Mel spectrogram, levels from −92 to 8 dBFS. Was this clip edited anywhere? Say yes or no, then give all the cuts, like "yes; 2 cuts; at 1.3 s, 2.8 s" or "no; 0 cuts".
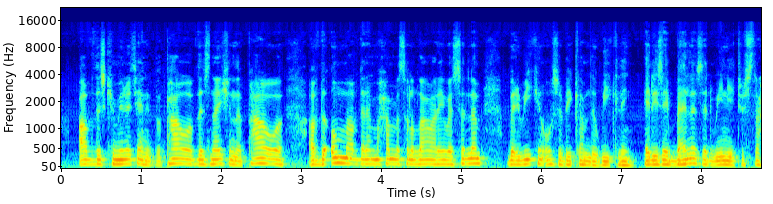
yes; 1 cut; at 7.2 s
